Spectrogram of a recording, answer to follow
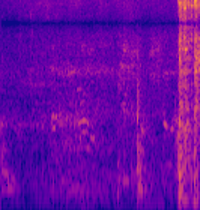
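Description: Faint voices in the room, then one sharp knock just before the end.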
